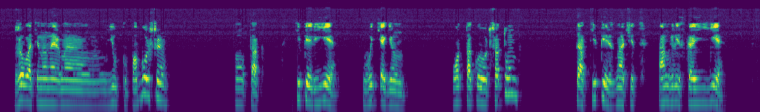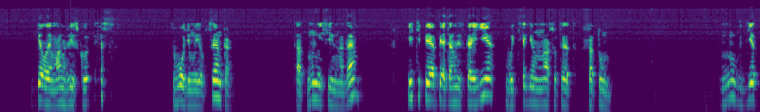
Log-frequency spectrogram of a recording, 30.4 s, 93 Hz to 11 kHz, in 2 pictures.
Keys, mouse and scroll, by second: 8.0-10.5 drag, 15.4 middle click, 25.8-28.3 drag, 29.4 shift+middle click.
